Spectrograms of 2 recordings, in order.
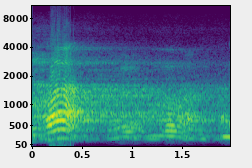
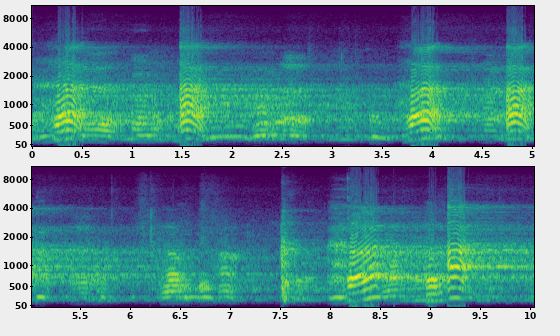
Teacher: Jangan pakai tenggorokan tengah atau tenggorokan bagian luar, tapi tenggorokan paling bawah, aqsal halqi. Ha. Dada kita itu agak ngerasa getar.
